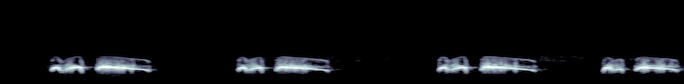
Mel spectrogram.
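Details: A spotted dove used as a decoy, with a voice in the 'thổ' style, repeats its phrase four times, roughly every two seconds: a quick doubled hoot, then a drawn-out, softly falling coo, in a quiet setting.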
